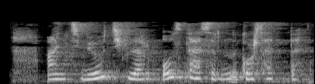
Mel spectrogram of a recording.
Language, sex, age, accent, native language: Uzbek, female, 19-29, Navoiy, Uzbek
